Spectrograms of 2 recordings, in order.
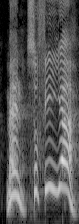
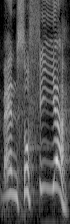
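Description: First: Slow, loud, much higher cry of the wife's name; drawn-out exasperated shout; calling out in pain. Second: Slow, much higher, louder call of her name; drawn-out annoyed cry; exasperated call. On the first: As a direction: yell her name as if you just drilled your thumb. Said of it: "då kan ju jag i och för sig ropa". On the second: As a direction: call out the name in mock frustration. Frustrated by an email, calls name. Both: Retold or imitated.

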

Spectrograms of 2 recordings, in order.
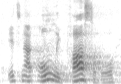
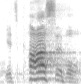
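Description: First: Said in the usual way. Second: POSSIBLE stretched slow, high and loud; stress on POSSIBLE. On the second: Shown as a demonstration. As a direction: punch out "possible" with conviction. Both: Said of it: "wrong emphasis".

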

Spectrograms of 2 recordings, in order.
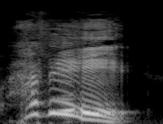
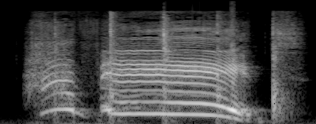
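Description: First: High, loud "Have it" shout. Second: "Have it" screamed very high and very loud; full yell. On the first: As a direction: yell it out, handing the spot away. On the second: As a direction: scream it, totally fed up. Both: Real, not acted. Giving away the Champions League spot.

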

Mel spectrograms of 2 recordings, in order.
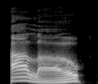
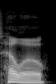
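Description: First: "hello" as "allo", British accent, no H. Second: Said in the usual way. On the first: Shown as a demonstration. Student recalls professor's phonetic line, British accent. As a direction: drop the H and open with "ah", British. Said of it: "in a, in a British accent". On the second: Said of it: "which is hello".

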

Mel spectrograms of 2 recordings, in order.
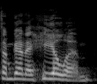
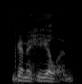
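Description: First: Said in the usual way. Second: Much softer, lower restatement; hushed repeat. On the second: Acted. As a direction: let it sink in, low and very soft. Same promise repeated softly after pause.

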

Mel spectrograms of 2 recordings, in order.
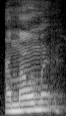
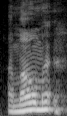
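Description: The two takes are said the same way.

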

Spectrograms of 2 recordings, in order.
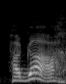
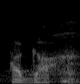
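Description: First: Haggah ending cleanly on ah, without the kh; plain ending. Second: Hagach with a harsh throaty kh at the end; guttural gagging sound. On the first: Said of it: "you have to have a little guttural sound at the end". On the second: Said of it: "sound like you're gagging". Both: Shown as a demonstration.

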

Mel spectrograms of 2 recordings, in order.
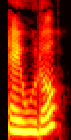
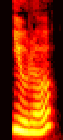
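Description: First: Euro as EH-oo-ro; Spanish pronunciation. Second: Euro as YOO-ro; English pronunciation. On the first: Teacher shows learners the Spanish word, EH-oo-ro for Euro. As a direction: sound E then U in Euro, tapped r. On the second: Teacher contrasts with Spanish, English YOO-ro for euro. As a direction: open euro with an English "you". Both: Shown as a demonstration. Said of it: "same in English and in Spanish".

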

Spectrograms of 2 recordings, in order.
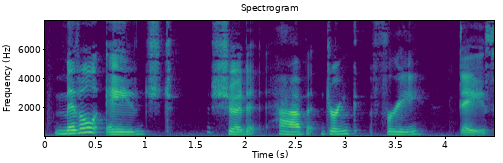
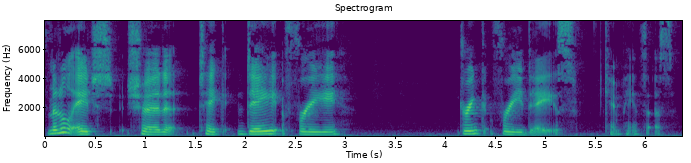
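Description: First: Slow, careful headline reading; very slowly. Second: Said in the usual way. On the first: Real, not acted. Host rereads a tongue-twisting headline to co-host, very slowly. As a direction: space out each word to avoid stumbling. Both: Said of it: "I have to say it very slowly".

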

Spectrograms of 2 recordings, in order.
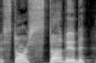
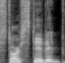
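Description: First: Said in the usual way. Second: Puzzled repeat. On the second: Real, not acted. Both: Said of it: "What, what did I just say?".

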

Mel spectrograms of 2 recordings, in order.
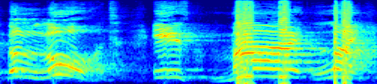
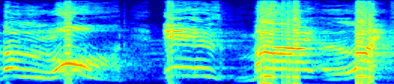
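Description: First: Each word of "The Lord is my light" drawn out slowly; stately slow declaration of "The Lord is my light"; slow proclaiming. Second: Slow, ringing "The Lord is my light" with laughter; exultant slow call of "The Lord is my light"; joyful proclaiming. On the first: He turns around and he says. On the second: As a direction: shout "The Lord is my light" in glad triumph. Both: Acted.

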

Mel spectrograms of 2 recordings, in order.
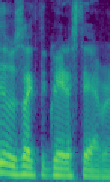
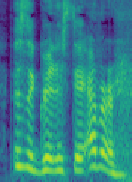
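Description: First: Said in the usual way. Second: High and loud, gushing with delight; overjoyed. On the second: Retold or imitated. Kid vouched for by the toughest guy, a high, loud thrilled gush. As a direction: sell it like the best moment of your life. Thrilled retelling of bully thrown.

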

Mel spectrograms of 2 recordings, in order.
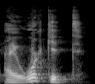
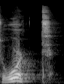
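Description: First: "work it" as WORK-id, two syllables; Brazilian learners' mispronunciation. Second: WORKED as one syllable ending in T; correct -ed ending. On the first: Retold or imitated. Teacher imitating Brazilian students, extra-syllable ending. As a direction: sound out the ending of "work it" separately. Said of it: "Brazilians say". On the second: Shown as a demonstration. Teacher correcting Brazilian students, one-syllable worked. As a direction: say "worked" as WERKT. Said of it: "almost sound like it's a T".

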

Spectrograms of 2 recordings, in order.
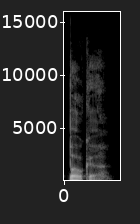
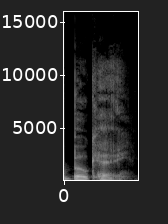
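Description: First: Bokeh said as BOH-kuh; BOH-kuh pronunciation. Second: Bokeh said as boh-KAY; boh-KAY pronunciation. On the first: Photographer offering one way to say it, bokeh as BOH-kuh. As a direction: end bokeh on a short "kuh". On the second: Photographer offering the other way to say it, bokeh as boh-KAY. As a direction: end bokeh on a long "kay". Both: Shown as a demonstration. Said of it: "however you wanna say it".

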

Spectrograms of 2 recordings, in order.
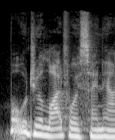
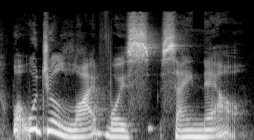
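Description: First: Fast, brisk repeat of the question; quick repeat. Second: Put-on slow, deliberate question to the girl; slow coaching question. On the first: Repeating the question to his stepdaughter, fast and brisk. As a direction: rattle it off quickly. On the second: Coaching his stepdaughter, asks slowly and deliberately. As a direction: let each word land slowly. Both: Shown as a demonstration. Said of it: "coaching question asked twice".

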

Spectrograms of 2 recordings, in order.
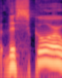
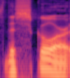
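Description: First: "this score" thrown up high and loud with a rising lift; emphatic. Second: Said in the usual way. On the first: Real, not acted. Singer stressing the score he must memorize, emphatic and high. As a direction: pop the second "score" up high, louder, rising. Repeats phrase, second one lifted.

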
